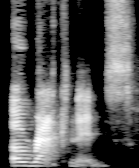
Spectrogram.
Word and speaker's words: arachnids: So I want you to say that word, arachnids. Let's clap it out. Arachnids, three syllables.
